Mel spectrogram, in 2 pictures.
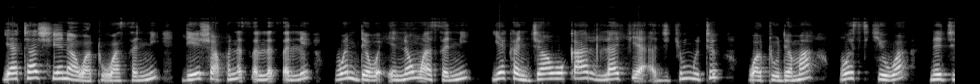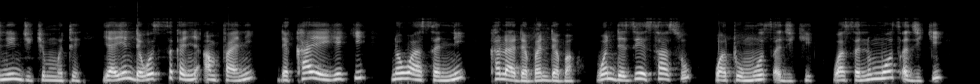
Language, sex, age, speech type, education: Hausa, female, 46-60, spontaneous, tertiary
